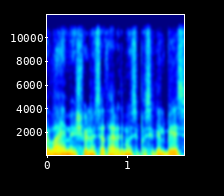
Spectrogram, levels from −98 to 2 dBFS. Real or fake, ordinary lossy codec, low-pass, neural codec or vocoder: real; AAC, 64 kbps; 10.8 kHz; none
